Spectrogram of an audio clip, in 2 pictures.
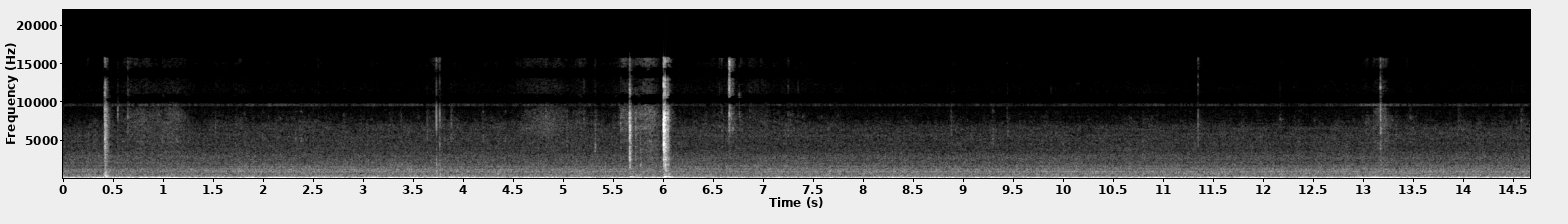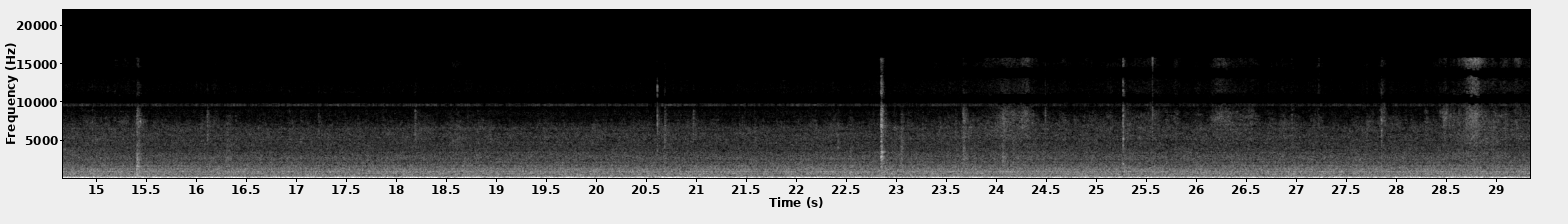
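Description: Passenger train running on the line, a steady low rumble heard from aboard the moving car, with a single sharp click about six seconds in.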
